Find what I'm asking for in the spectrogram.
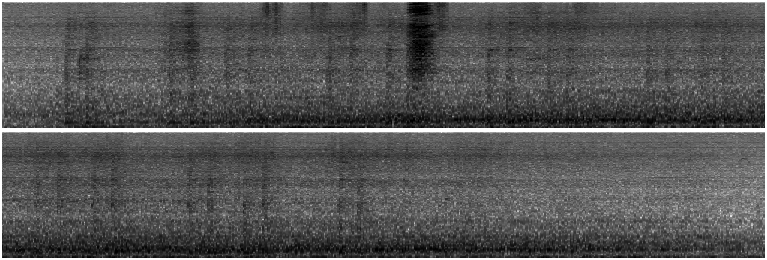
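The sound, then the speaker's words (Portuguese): A train rumbles past close by, a steady loud roar of wheels on rails with occasional metallic clicks and clatter, sustained throughout with no talking. “não morem ao lado da linha do comboio”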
